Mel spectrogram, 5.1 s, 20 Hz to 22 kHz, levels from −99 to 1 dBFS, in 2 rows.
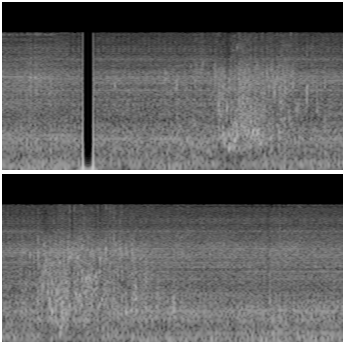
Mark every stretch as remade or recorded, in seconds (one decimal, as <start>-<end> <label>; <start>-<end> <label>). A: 0.0-0.5 remade; 0.5-3.6 recorded; 3.6-5.1 remade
